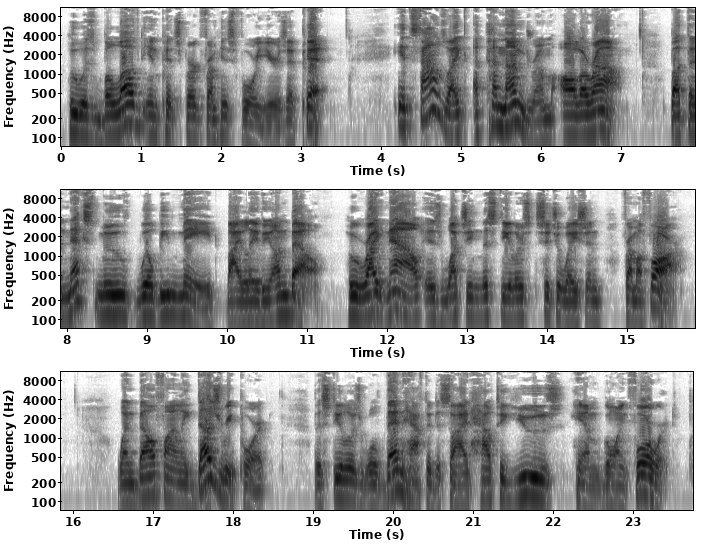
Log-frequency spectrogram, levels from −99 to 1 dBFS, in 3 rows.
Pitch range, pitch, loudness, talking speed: 100-120 Hz, 115 Hz, -12 LUFS, 140 wpm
